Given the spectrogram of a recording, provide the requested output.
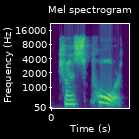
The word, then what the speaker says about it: transport: Itu artinya si transport karena saya stressnya di second syllable, berarti dia menjadi verb. Yang artinya mentransportasi. Tapi kalau misalnya mau dibikin sebagai noun, misalnya contohnya kalian pasti pernah dengar transport money kan? Jadi uang transportasi or something like that. Maka kalian harus pronounce atau stress the syllable into the first one.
